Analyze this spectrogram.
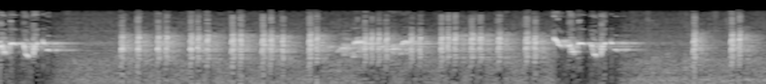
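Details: White-eared bulbul: a bubbly warbled phrase, then rhythmic bursts of harsh chattering, then another rising and falling whistled phrase.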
